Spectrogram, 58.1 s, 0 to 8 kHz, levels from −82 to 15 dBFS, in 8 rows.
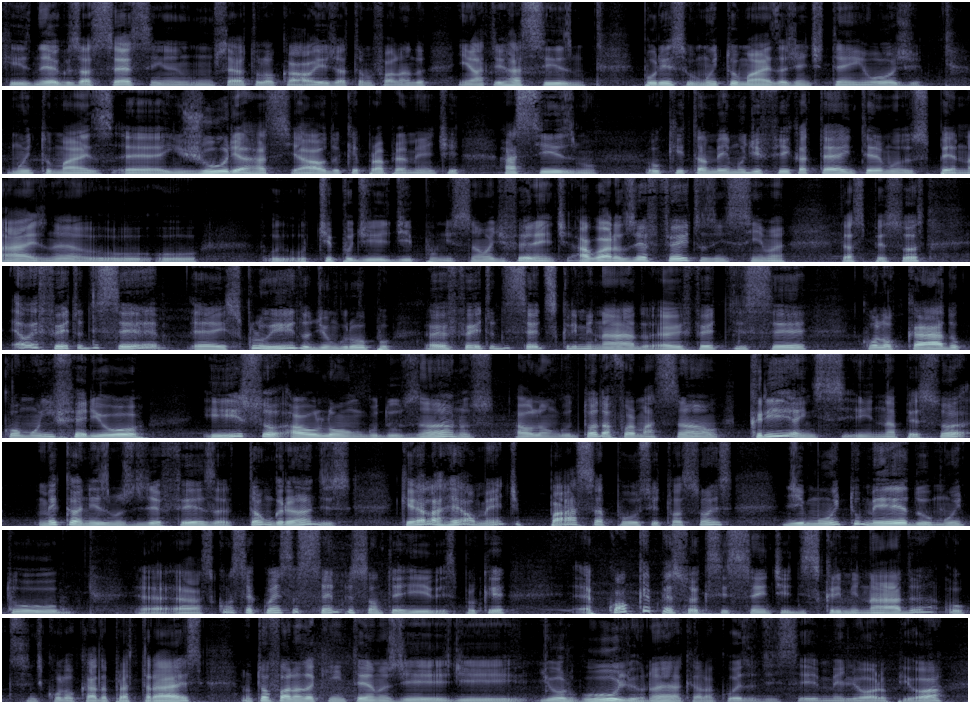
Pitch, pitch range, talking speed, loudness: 115 Hz, 95-140 Hz, 155 wpm, -23 LUFS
